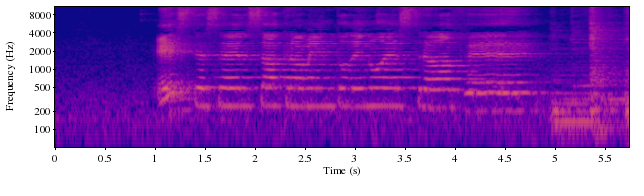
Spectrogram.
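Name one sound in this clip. A man chants in a sustained singing voice through a microphone.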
